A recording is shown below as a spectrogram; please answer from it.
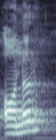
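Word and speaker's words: honour: आप बोलोगे सर इससे होनर लगाए शुरुआत में एच है आपको बता दूं भले ही शुरुआत में एच हो लेकिन जो एच शुरुआत में है वो साइलेंट रहती है आप पूछोगे फर इसका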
